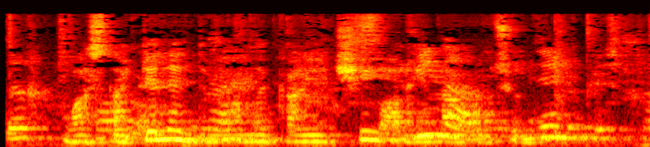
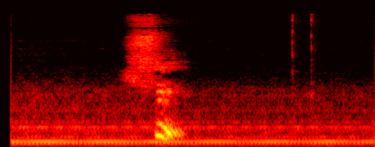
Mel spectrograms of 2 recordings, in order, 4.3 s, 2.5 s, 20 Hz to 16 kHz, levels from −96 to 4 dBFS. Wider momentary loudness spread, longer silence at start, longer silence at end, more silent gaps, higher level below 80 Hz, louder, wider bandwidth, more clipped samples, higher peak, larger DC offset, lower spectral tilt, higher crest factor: second, 9 LU vs 19 LU; about the same, 0.05 s vs 0.05 s; about the same, 0 s vs 0 s; neither; first, -50 dBFS vs -76 dBFS; first, -21 LUFS vs -33 LUFS; about the same, 11.5 kHz vs 11.5 kHz; neither; first, -4 dBFS vs -14 dBFS; neither; about the same, -4.5 dB/octave vs -5.5 dB/octave; second, 16 dB vs 22 dB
